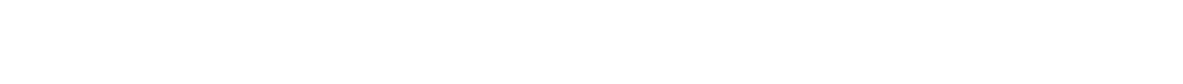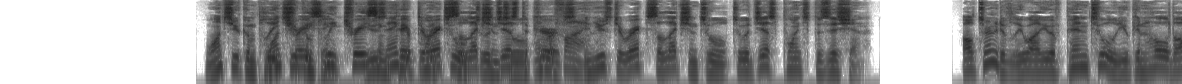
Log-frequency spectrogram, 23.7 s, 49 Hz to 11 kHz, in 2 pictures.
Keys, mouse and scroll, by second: 5.0 alt+click, 7.3 alt+click, 9.6 alt+click, 11.4 alt+click, 14.4 alt+scroll down 1, 15.0 scroll down 1, 21.0 alt+scroll up 1, 21.5-21.8 scroll down 1.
